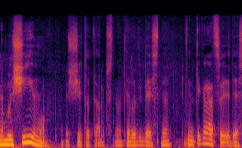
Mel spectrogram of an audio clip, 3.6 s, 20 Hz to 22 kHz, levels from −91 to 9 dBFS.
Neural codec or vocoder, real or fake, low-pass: codec, 44.1 kHz, 2.6 kbps, SNAC; fake; 14.4 kHz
